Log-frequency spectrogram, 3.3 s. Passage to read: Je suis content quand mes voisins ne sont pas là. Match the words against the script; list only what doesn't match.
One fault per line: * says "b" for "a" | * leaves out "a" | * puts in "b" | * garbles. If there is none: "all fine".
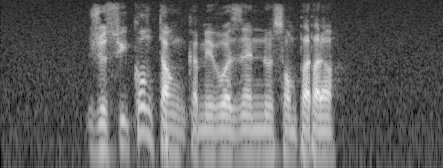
* puts in "pas"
